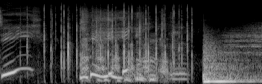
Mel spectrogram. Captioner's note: clapping, laughing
